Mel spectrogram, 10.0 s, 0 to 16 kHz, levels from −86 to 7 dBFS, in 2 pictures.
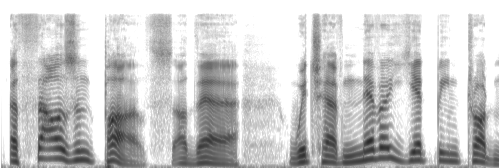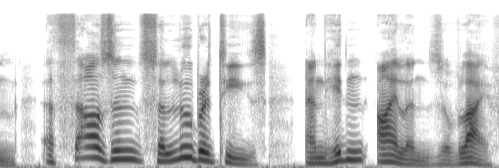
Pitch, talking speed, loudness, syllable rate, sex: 140 Hz, 115 wpm, -19 LUFS, 3.5 syllables/s, male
